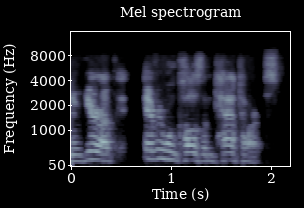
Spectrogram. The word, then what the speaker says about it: Tatar: calls them tatars or tartars it's interchangeable Tatar tartar just just a slight pronunciation difference but how could they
